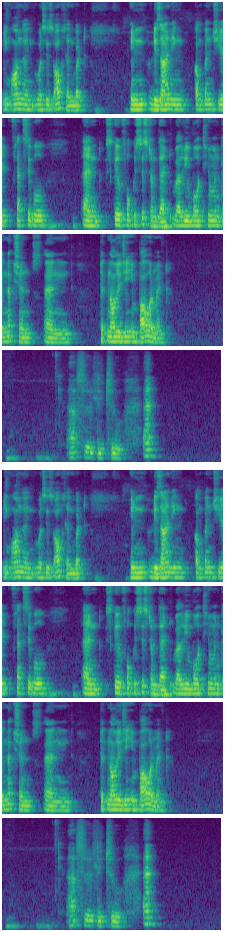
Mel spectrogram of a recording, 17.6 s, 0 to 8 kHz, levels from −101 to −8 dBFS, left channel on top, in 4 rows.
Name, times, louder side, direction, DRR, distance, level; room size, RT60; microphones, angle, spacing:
voice 1, 0.0-1.6 1.9-2.0 2.6-5.2 6.0-10.2 10.8-12.1, left 1 dB, 10° left, 5 dB, 0.4 m, -24 dB
voice 2, 14.6-16.2, right 1 dB, 45° right, -1 dB, 0.6 m, -30 dB
3.0 x 2.2 x 2.6 m, 0.31 s
head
